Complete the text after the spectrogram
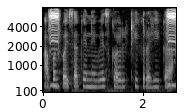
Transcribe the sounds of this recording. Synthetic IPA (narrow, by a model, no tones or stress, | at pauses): apənpəjsakeniʋeskɔjlʈʰikɾəɦika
